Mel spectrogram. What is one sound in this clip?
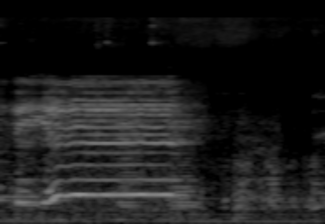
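A toy plays a short electronic tune.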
